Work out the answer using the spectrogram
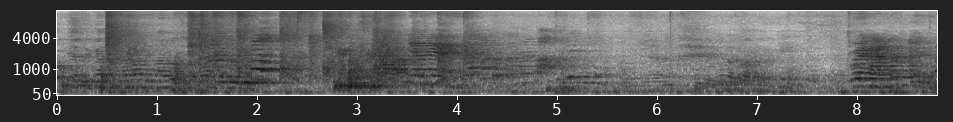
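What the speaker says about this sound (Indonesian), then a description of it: "berikan tepuk tangan untuk ngantuk" Applause from a class audience for a student group, scattered claps and taps running under continuous talk, with a louder burst near the end.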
